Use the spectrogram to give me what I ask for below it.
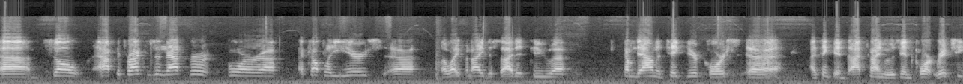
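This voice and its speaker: A man in a Canadian accent at a fairly slow pace, over noticeable background noise. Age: 70s. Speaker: veteran motorcycle rider. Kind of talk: interview. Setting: phone call. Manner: halting, many fillers.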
